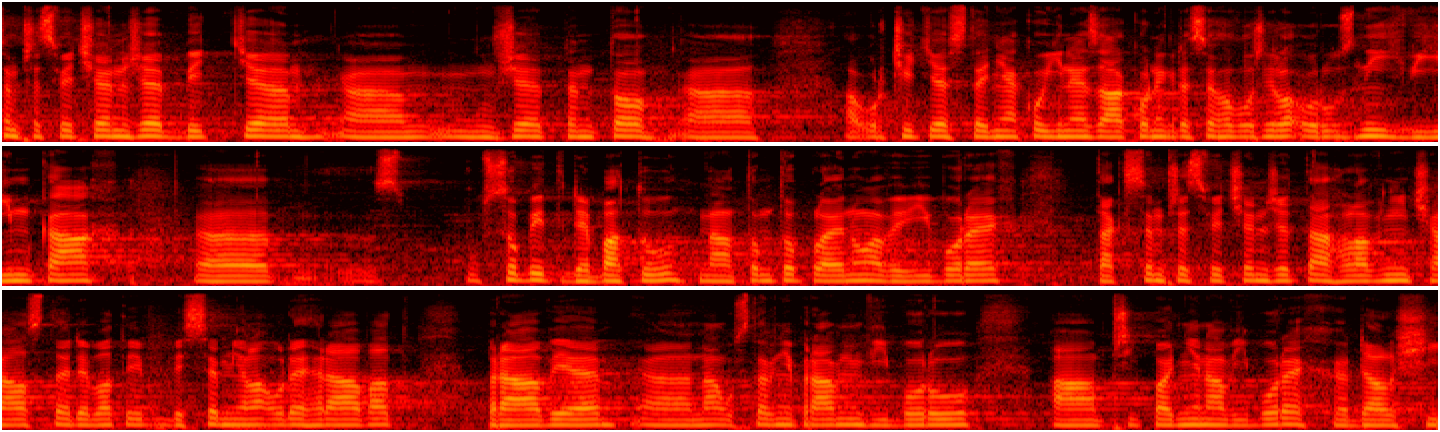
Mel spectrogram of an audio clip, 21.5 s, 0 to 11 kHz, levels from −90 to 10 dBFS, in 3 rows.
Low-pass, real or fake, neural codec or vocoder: 9.9 kHz; real; none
